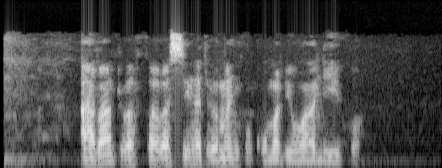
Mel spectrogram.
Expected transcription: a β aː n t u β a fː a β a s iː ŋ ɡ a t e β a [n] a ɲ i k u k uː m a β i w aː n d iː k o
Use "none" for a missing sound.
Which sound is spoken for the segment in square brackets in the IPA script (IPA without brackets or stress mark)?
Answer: m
